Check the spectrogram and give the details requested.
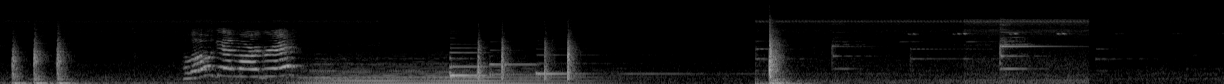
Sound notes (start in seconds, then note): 0.0 knocks on door; 4.7 knocks on door; 7.8 wind chimes ring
